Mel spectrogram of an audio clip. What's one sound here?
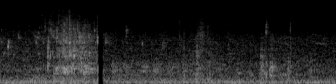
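A chicken is set down in a woven basket.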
